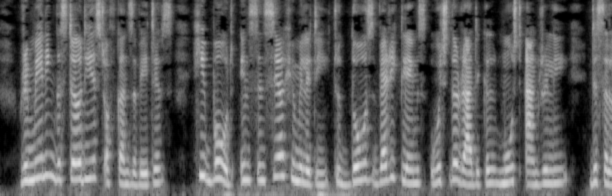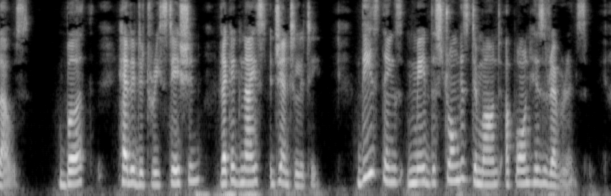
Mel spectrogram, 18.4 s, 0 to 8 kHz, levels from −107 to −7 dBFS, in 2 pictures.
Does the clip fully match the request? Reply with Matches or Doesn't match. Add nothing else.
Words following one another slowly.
Matches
